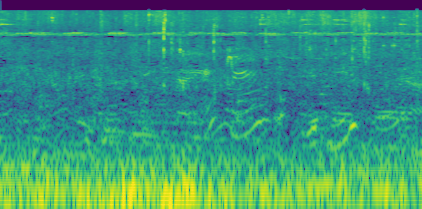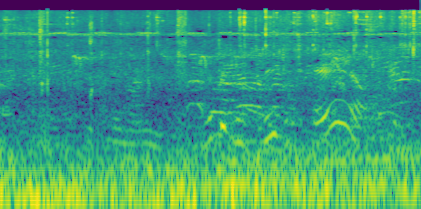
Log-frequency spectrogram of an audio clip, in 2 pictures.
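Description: Faint, indistinct voices of people talking at a distance, over a steady low rumble.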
